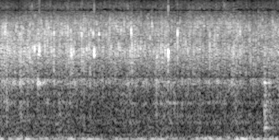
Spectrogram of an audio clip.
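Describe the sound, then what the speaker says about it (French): Already-cooked saucisson slices reheat in a pan, slightly burning, with a loud, continuous close-up sizzle and crackle that holds steady throughout. "Comment nos saucissons sont en train de se cuire."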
